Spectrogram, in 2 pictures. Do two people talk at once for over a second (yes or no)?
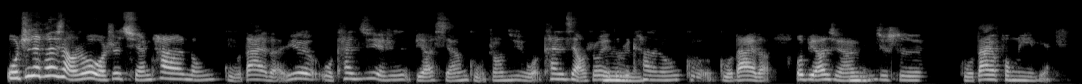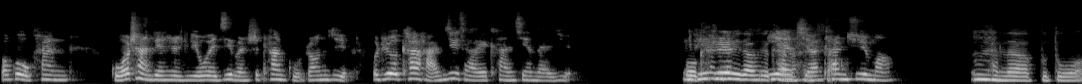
yes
